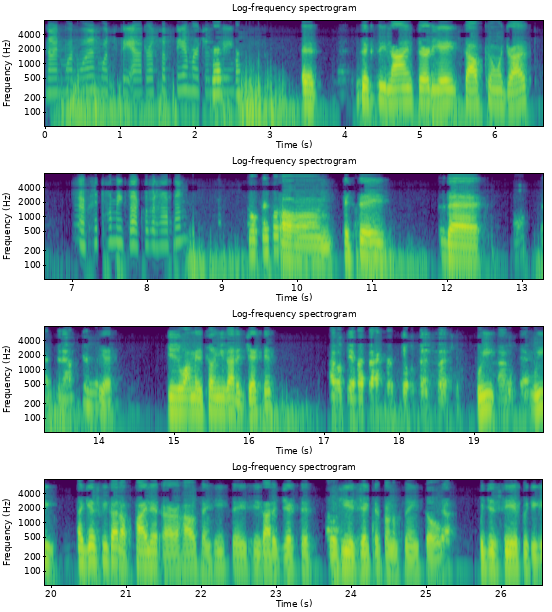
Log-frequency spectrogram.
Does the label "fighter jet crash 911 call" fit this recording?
Yes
